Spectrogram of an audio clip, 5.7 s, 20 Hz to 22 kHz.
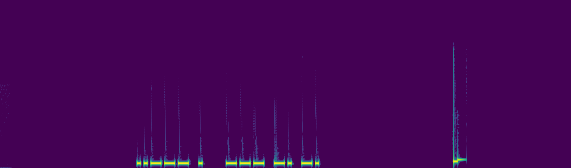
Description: Morse code, heard as a keyed tone, about 36 wpm, 700 Hz. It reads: 2E ONN
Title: Field Day Exchanges Encore - 35wpm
